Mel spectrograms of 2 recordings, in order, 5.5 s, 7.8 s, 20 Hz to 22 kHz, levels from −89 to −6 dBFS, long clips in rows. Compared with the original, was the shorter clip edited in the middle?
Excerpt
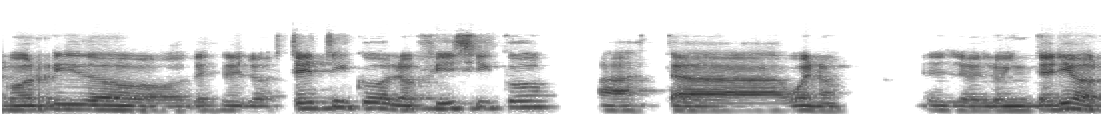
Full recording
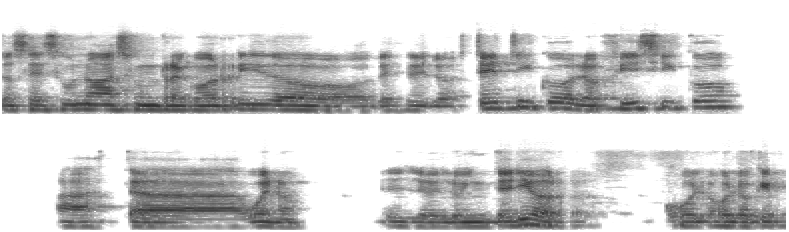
yes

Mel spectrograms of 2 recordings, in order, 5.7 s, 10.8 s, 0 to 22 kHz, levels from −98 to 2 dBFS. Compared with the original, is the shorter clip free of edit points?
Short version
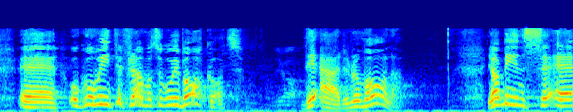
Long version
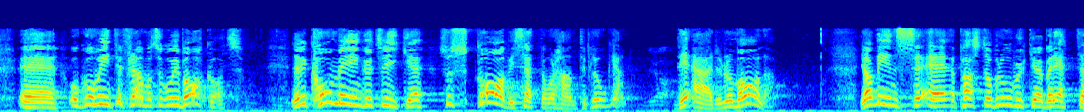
no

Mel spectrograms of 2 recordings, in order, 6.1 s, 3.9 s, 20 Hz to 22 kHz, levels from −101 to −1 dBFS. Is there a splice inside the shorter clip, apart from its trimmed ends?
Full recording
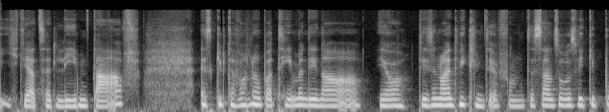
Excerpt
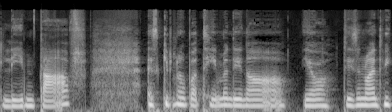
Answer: yes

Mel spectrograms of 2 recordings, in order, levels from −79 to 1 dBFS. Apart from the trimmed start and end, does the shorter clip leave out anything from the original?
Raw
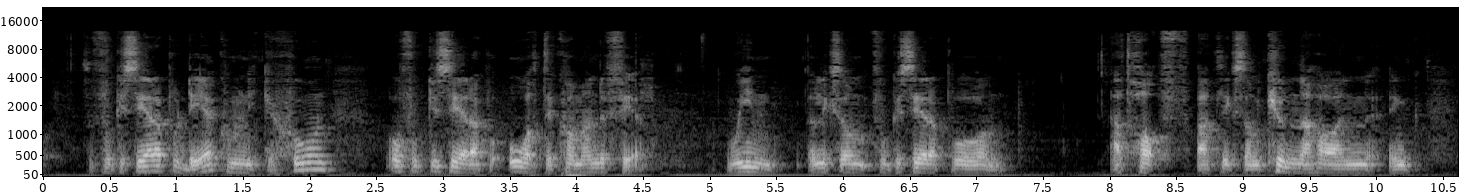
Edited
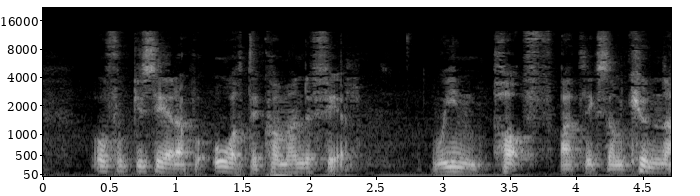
yes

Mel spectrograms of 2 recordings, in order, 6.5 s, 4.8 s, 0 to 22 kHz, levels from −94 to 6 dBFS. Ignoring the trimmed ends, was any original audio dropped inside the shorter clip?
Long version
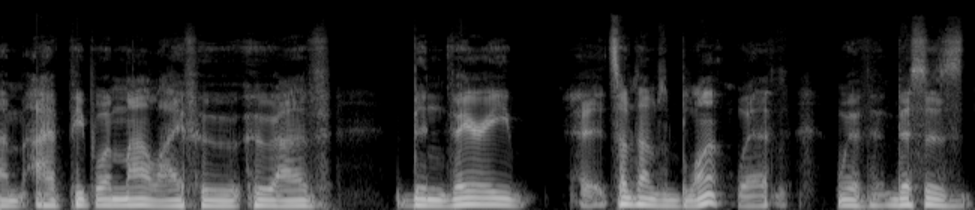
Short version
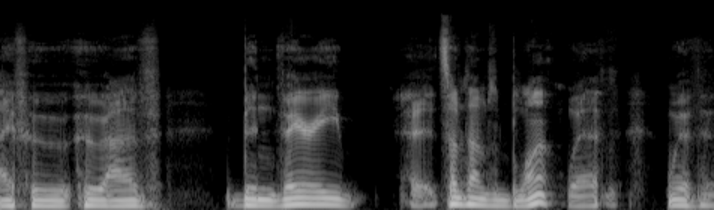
no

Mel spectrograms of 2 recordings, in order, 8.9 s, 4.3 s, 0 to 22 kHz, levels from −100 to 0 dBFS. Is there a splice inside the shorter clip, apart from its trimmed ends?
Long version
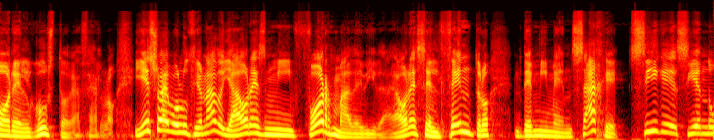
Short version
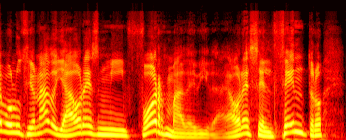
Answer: no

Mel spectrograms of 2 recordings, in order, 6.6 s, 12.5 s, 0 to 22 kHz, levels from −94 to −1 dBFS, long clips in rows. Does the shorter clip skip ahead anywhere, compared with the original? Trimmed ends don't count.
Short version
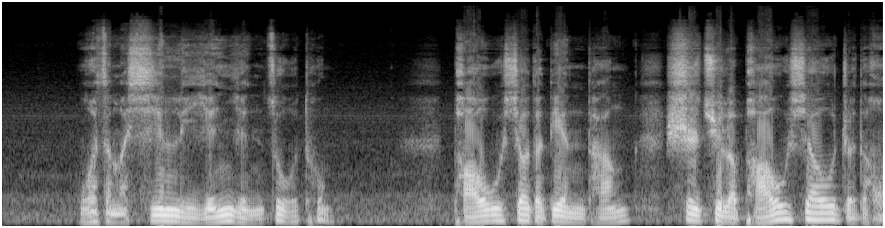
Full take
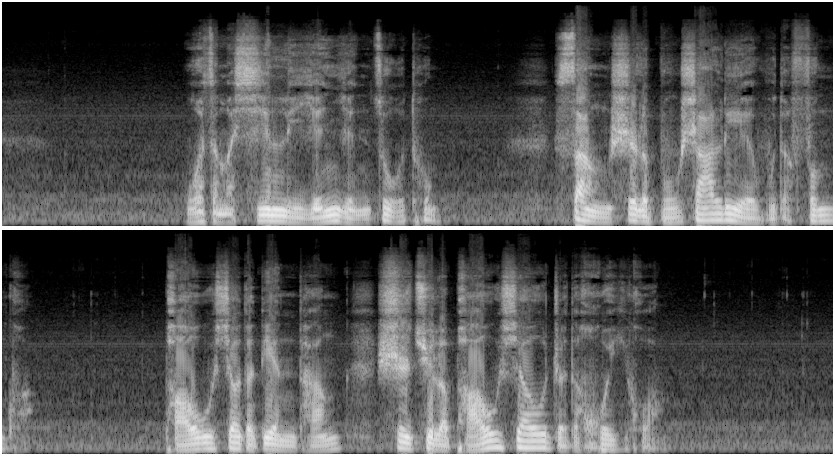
yes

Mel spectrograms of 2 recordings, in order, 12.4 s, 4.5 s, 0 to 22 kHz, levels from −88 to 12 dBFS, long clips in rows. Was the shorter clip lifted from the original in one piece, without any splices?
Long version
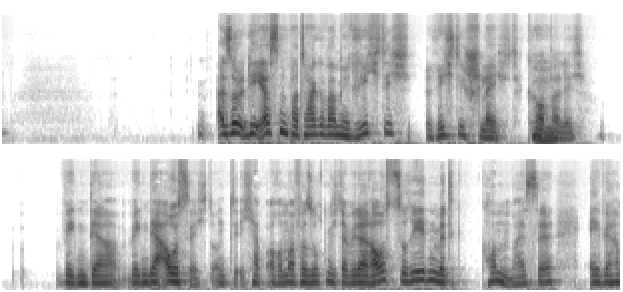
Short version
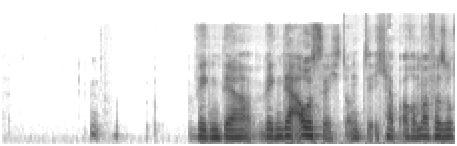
no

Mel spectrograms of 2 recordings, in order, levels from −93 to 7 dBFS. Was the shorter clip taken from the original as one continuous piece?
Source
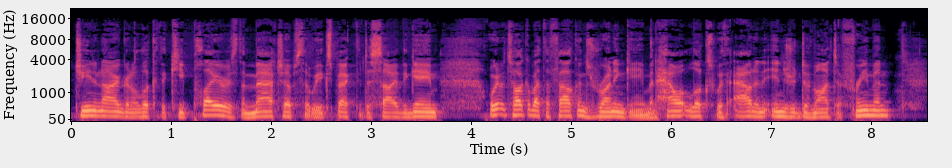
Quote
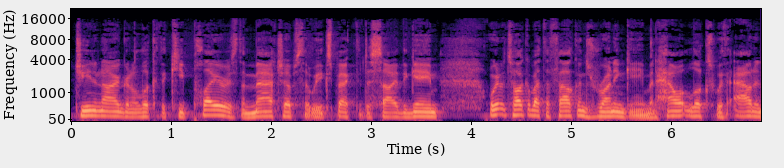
yes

